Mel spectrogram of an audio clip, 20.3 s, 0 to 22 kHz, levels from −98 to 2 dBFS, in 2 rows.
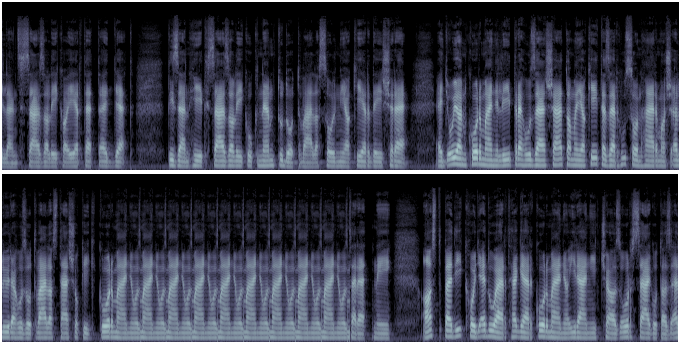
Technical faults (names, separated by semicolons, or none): broken-record loop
